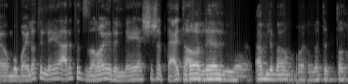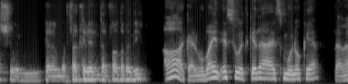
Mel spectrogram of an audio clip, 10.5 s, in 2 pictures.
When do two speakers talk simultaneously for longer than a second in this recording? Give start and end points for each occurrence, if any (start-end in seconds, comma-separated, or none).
none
